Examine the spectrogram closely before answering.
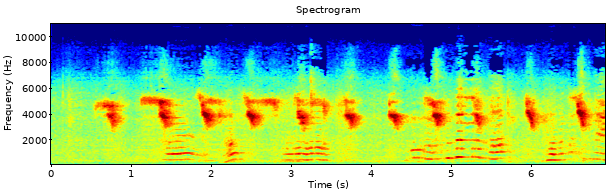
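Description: A young chick peeping loudly and steadily, short high notes that fall in pitch, about two to three a second. A small child's voice talks over it from about one and a half seconds in.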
